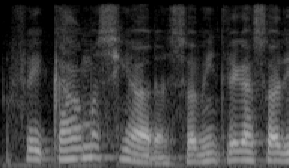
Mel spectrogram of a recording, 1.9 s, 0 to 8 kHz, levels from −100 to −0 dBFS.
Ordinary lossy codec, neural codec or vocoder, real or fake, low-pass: none; none; real; 7.2 kHz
